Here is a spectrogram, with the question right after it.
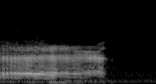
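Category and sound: vocal imitation, voice imitating a growl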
